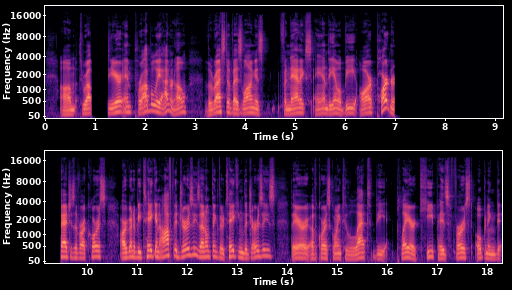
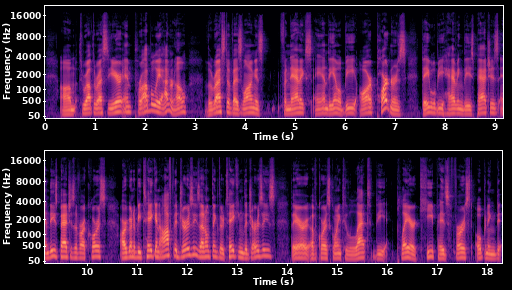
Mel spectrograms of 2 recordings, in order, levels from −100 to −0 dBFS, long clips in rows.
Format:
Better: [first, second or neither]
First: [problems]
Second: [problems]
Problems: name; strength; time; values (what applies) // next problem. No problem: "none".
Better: second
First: audio cutting out; at 1 s and at 7 s for 2.5 s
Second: none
